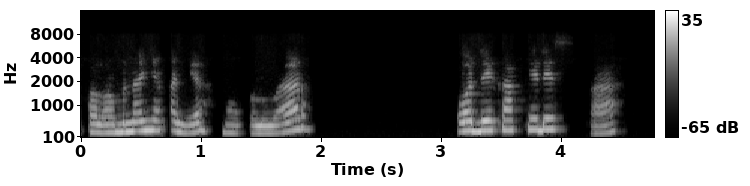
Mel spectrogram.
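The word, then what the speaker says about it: お出かけ: Di sini kalau menanyakan ya, mau keluar, odekake desu ka? O- Odeka, odekage desu ka?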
